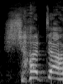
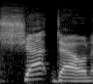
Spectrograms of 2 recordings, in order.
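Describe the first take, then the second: First: The first word has the vowel of 'hot'. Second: The first word has the vowel of 'hat'. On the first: The speaker calls it right. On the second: The speaker calls it wrong.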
